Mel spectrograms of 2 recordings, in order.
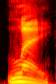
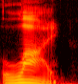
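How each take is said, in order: First: The vowel rhymes with 'day'. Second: The vowel rhymes with 'die'. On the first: This follows the player's official bio. "Lay. L A Y" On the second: This is how the announcer said it. "I think Goodell went lie"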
